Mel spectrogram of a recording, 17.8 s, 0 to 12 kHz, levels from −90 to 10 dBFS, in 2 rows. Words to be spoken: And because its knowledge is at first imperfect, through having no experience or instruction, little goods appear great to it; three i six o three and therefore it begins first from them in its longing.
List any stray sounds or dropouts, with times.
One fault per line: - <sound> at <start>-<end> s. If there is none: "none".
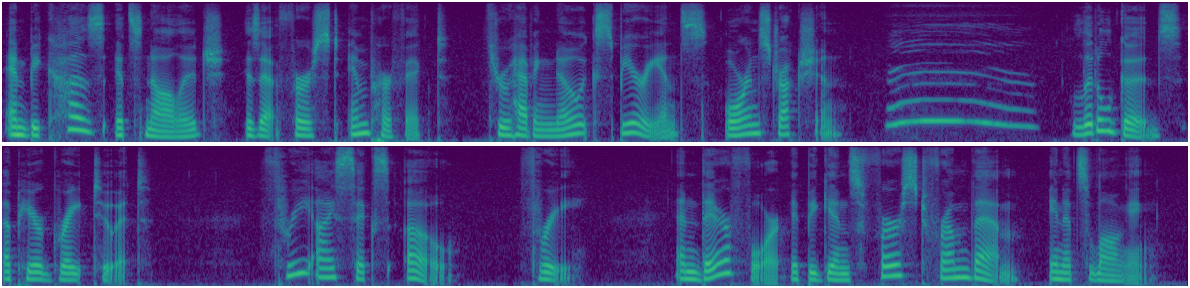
- laugh at 6.6-7.8 s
